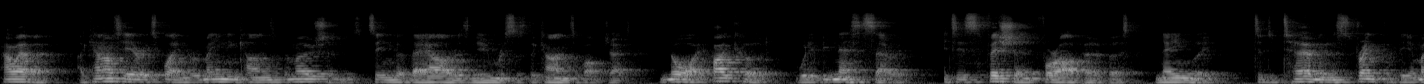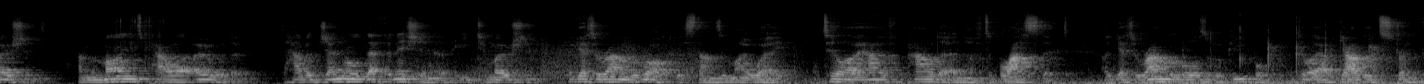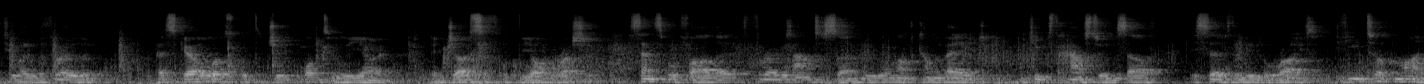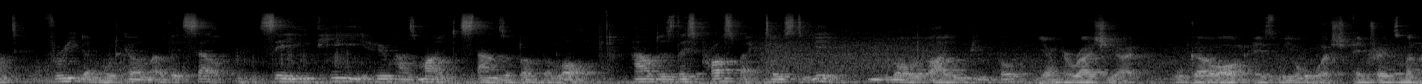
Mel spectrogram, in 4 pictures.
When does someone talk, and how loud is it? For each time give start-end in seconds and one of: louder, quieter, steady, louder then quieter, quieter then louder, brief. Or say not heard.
0.0-56.9 steady.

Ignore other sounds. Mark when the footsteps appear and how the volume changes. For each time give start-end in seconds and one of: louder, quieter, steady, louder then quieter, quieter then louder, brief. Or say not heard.
not heard.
